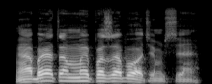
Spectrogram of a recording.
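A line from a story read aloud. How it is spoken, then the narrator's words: Gloomy. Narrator (Russian): мрачно сказал Кассата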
